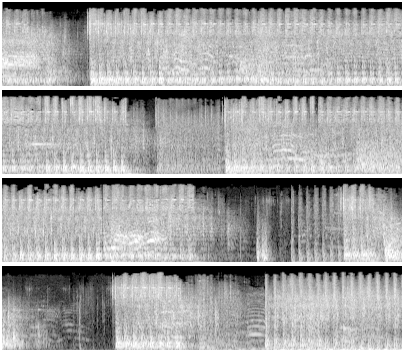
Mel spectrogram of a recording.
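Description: Film soundtrack of rapid automatic gunfire in long continuous bursts, breaking off briefly about one, seven, thirteen and sixteen seconds in.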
